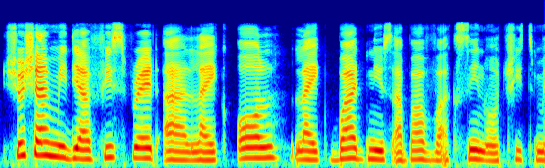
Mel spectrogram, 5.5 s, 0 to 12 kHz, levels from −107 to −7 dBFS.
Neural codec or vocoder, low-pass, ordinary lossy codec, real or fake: none; 7.2 kHz; none; real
